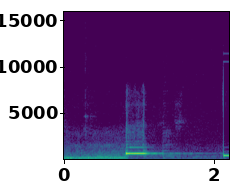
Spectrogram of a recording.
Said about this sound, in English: Please leave a message at the tone and I'll return your call as soon as I can.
